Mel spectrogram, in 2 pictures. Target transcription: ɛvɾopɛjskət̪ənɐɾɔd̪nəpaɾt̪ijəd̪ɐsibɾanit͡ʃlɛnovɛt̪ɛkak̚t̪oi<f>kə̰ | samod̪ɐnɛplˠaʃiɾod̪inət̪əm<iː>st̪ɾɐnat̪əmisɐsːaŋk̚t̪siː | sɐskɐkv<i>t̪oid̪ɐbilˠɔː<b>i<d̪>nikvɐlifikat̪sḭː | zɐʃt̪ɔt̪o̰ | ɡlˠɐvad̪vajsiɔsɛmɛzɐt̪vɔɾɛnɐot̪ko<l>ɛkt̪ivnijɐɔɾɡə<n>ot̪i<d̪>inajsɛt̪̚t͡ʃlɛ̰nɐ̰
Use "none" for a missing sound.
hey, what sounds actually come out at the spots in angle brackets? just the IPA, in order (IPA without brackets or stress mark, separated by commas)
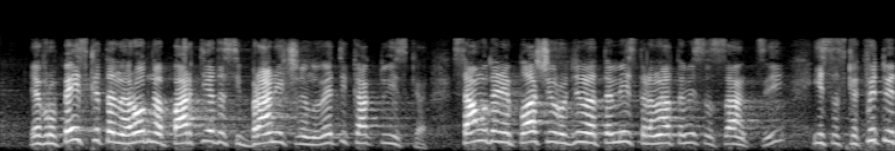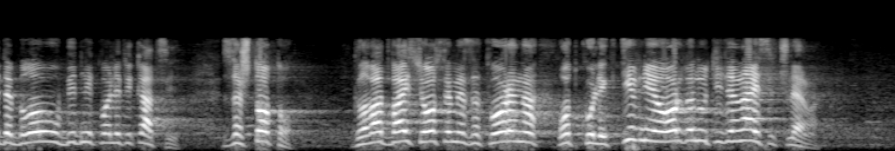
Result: s, iː, i, b, d̪, l, n, d̪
